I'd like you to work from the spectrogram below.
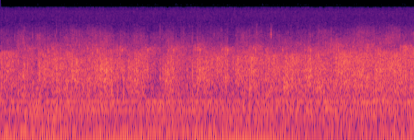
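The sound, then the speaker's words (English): An audience at a talk applauds steadily, answering the question of who has seen one of these things themselves. It is a dense wash of many hands clapping at a constant loud level for a few seconds, with no voices standing out. “People applaud if you've seen one.”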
